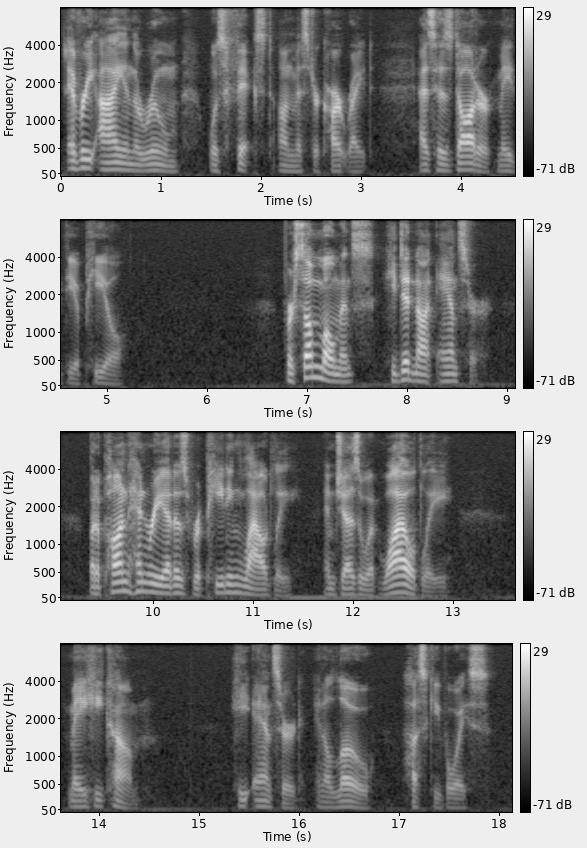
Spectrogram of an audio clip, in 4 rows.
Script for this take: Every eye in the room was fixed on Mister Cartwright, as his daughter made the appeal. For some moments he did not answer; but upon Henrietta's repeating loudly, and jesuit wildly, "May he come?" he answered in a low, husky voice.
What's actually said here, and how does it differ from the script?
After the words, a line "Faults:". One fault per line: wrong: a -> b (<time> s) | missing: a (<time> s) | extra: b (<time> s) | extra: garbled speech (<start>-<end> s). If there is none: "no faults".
Every eye in the room was fixed on Mister Cartwright, as his daughter made the appeal. For some moments he did not answer; but upon Henrietta's repeating loudly, and jesuit wildly, "May he come?" he answered in a low, husky voice.
Faults:
no faults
